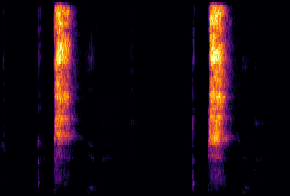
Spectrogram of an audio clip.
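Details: Two forceful, partly stifled sneezes in quick succession, each with a short intake before and a faint breath after, from an exhausted adult with sore abs biting them back; part of a massive sneezing fit.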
